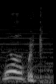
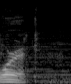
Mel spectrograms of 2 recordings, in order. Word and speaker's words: Warwick: Oh, Willow is played by Warwick Davis. – He's an Elwyn. – You pronounced it incorrectly. – What? – Warwick. – It's Warwick. – Warwick Davis. I'm sorry.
